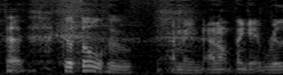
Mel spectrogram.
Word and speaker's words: Cthulhu: Cthulhu. I mean, I don't think it really has a real pronunciation. But look, see, it's C, and then Thul, it's Thul, and then who.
